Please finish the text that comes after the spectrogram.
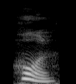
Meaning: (adverb) where?; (conjunction) now… now, sometimes… sometimes, either… or
- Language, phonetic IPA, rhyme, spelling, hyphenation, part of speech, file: Hungarian, [ˈhol], -ol, hol, hol, adverb / conjunction, Hu-hol.ogg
